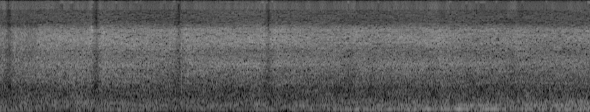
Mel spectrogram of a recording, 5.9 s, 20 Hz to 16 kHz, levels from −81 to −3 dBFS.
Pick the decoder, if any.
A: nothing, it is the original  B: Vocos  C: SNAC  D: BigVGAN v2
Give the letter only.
A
